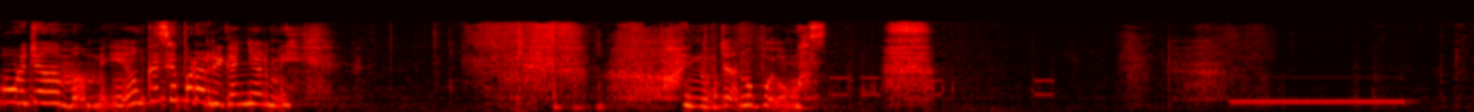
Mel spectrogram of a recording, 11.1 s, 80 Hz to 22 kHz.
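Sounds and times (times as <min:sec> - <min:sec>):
telephone ringing tone: 0:09.2 - 0:10.7.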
